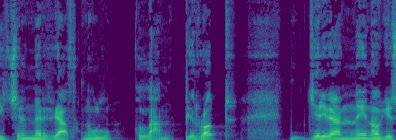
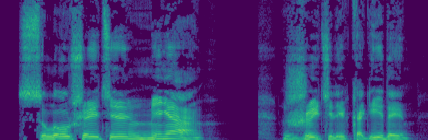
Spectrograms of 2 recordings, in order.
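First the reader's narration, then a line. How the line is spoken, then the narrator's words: Loud proclamation. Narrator (Russian): громко провозгласил Урфинджус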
